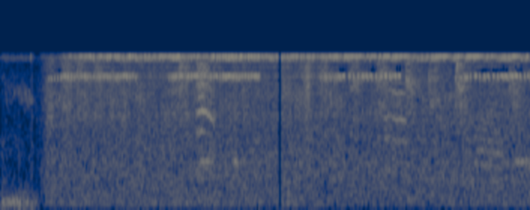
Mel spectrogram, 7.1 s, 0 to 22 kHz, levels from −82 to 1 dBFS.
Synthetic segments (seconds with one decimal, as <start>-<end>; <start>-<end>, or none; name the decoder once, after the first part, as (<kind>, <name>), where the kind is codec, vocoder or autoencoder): 0.8-4.5 (codec, DAC)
